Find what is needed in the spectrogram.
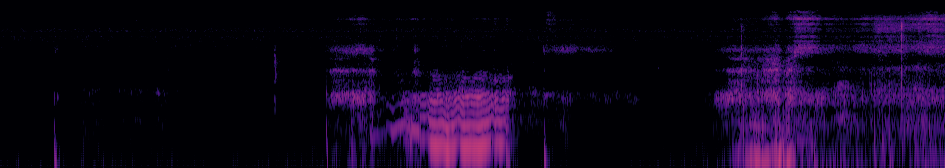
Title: Beautiful Sounds of Labrador and Dalmatian snoring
